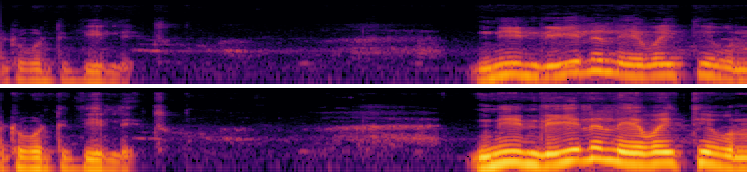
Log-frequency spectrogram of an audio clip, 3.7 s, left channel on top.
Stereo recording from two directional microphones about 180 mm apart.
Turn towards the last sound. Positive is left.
turn(degrees=-45)  # may be behind; listen again after turning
